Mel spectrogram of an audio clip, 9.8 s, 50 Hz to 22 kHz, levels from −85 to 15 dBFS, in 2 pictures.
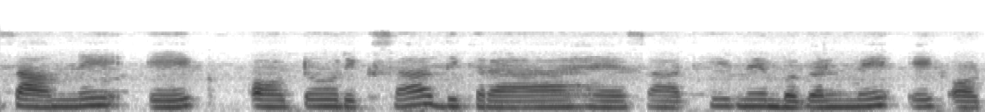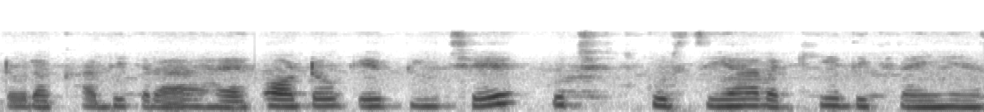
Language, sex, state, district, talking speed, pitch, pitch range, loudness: Hindi, female, Bihar, Lakhisarai, 165 wpm, 210 Hz, 190-220 Hz, -20 LUFS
